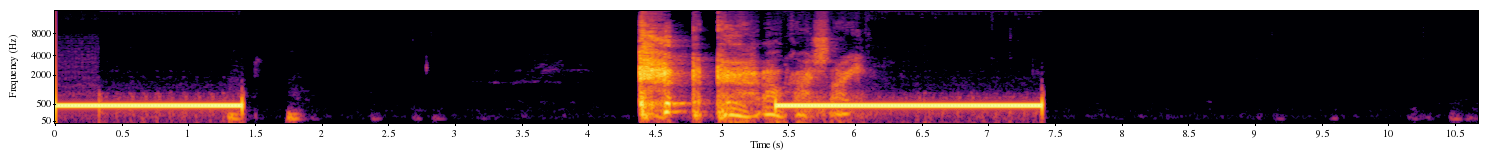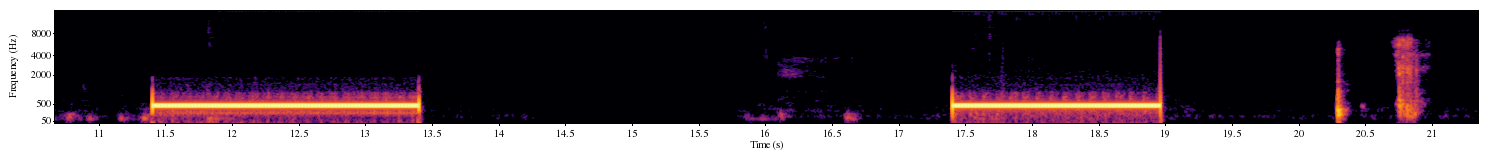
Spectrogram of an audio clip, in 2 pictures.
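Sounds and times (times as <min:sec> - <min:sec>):
steady electronic telephone tone while placing a call: 0:00.0 - 0:01.4, 0:05.4 - 0:07.4, 0:11.4 - 0:13.4, 0:17.4 - 0:19.0.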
